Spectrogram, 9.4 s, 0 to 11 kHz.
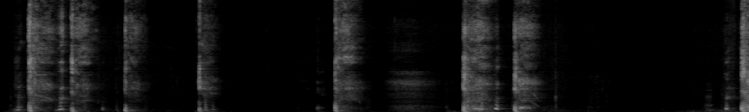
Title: # 151 another night cough ... any1? 😘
